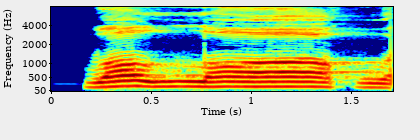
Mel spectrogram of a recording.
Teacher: اللہ کی لام کو اسی لیے پر پڑھا کیونکہ اس سے پہلے والے حرف پر زبر ہے. صرف اللہ کی لام کو ہم نے پر پڑھنا ہے کیونکہ اس سے پہلے والے حرف پر زبر ہو.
